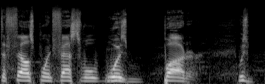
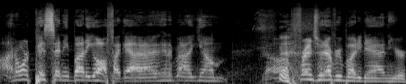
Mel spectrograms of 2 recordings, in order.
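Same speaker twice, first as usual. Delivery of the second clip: put-on raspy man's voice; 5 dB quieter than usual. Telling a host what Mike would always say to him: imitating Mike's raspy voice. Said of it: "a raspy voice".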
